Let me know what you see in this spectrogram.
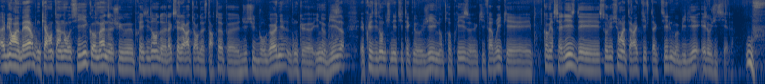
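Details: Adult man speaking French; Normal speech.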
